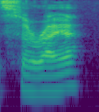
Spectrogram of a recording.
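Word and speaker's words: Saraya: The, The she said on Twitter today, you pronounce it Soraya.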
